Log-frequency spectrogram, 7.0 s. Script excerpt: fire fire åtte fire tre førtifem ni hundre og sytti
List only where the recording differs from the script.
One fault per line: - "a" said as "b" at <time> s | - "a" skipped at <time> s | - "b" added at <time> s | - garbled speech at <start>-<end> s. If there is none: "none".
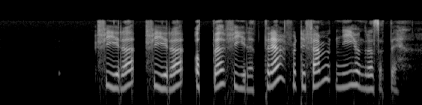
none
